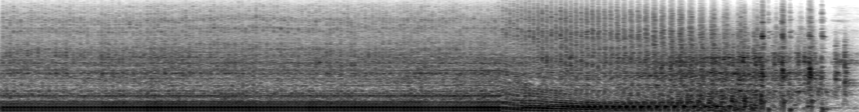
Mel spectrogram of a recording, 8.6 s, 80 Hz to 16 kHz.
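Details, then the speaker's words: Coleman Powermate Maxa 5000 ER generator at half choke with a 110 V light connected: steady drone turns lumpy and slows until it stalls, fuel-starved; needs carb cleaning or carb adjustment. "Alright, from what I can tell, there's nothing wrong with this machine, other than it needs a good carb cleaning, because it cannot stay running unless it has a backflow issue."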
